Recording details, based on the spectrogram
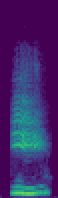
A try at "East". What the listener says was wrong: East. So don't pronounce it whenever you read. Don't pronounce it as just E. East.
